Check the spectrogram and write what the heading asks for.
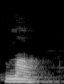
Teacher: मा अनुनासिक वर्ण होता है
